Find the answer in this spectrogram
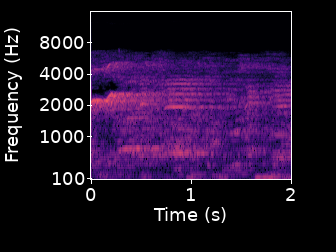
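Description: Referee's whistle blown in one long, steady, high blast of about a second and a half that fades out, signalling a foul: a player held against the boards.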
